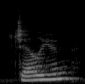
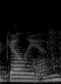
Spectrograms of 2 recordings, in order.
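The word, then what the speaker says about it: Gelion: beyond the river uh jelian gallian H I think G's are pronounced as yeah Jah hard is so that's River gallian sorry so actually by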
